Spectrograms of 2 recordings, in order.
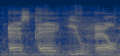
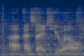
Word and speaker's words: Seoul: Is it, before you even answer me that, is it Seoul Esports or is it SAUL Esports? SHUL Esports. Ah. Wait, you have a background. Ah, so that's how they say it.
